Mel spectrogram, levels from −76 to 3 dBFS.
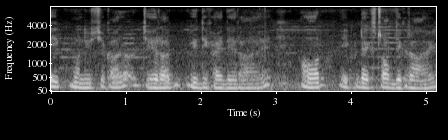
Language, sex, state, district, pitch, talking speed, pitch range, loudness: Hindi, male, Bihar, Samastipur, 155 Hz, 165 wpm, 145-175 Hz, -17 LUFS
